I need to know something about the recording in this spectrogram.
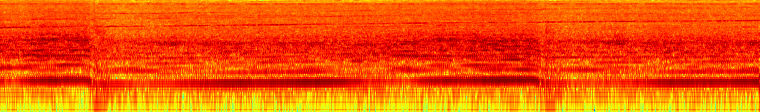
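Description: A racing car engine drones at high speed, dropping in pitch briefly as it shifts gear.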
